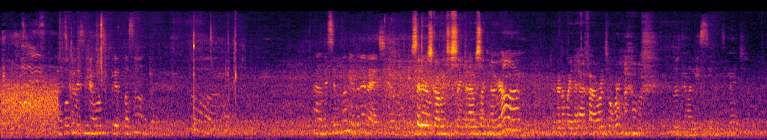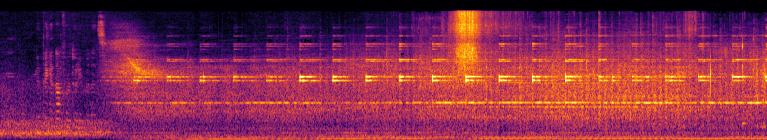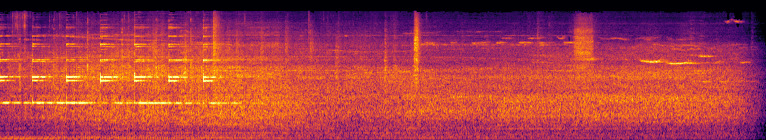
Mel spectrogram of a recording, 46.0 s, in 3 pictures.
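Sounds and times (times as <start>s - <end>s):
low train rumble: 0.0s - 46.0s
rail noise: 0.0s - 46.0s
steady tone: 17.4s - 35.9s
bell ringing: 17.6s - 35.2s.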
